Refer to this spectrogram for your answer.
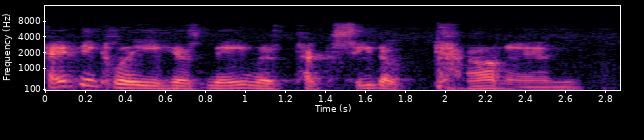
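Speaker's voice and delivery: soft, snooty, know-it-all anime-style voice. During a game round, a player switches to a snooty anime know-it-all voice. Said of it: "my snooty anime know-it-all voice".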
